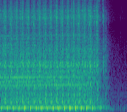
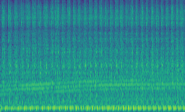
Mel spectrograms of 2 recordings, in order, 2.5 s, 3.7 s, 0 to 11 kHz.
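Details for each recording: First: 1931 General Electric Model A sewing machine, featherweight predecessor, oiled but with a homemade belt, stitching at speed: fast rhythmic clatter with a rumbling train-like chug; rough noise attributed to a dry, unoiled bobbin case; upper tension slightly loose. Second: General Electric Model A sewing machine after oiling, bobbin case oiling and belt adjustment, stitching doubled canvas: even steady stitch chatter over smooth motor hum, no knocks or slipping; running well.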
